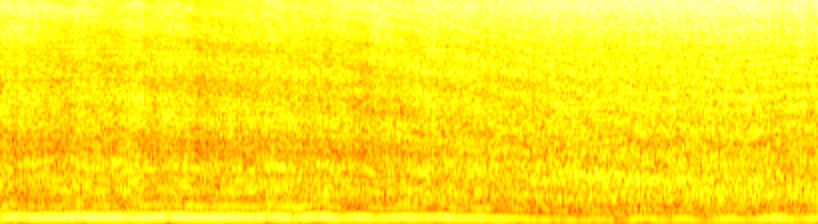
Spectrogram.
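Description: Turbocharged diesel engine of a red International pro stock pulling tractor running flat out while dragging the weight sled. Its pitch holds steady, then from about five seconds in it sags and wavers up and down as the engine pulls down under the sled's load.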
